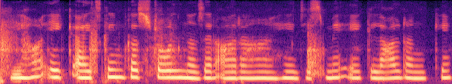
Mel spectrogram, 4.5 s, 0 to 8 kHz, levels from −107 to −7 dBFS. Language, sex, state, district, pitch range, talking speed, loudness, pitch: Hindi, female, Punjab, Fazilka, 225-245 Hz, 185 wpm, -15 LUFS, 235 Hz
